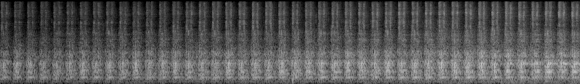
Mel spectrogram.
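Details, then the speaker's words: Restored Empco B-43 model steam engine finally running under its own steam after full restoration: crisp, even chuffs at about 220 a minute, quickening slightly as it settles; running sweetly. "so the MCO v-43 finally running after all this time"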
